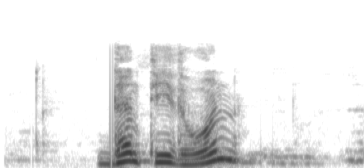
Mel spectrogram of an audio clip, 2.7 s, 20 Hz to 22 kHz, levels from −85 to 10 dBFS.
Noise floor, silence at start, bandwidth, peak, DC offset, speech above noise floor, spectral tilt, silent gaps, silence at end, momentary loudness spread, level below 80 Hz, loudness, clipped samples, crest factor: -56 dBFS; 0.75 s; 7.4 kHz; -2 dBFS; under 0.1%; 38 dB; -8.5 dB/octave; none; 0 s; 10 LU; -56 dBFS; -19 LUFS; under 0.1%; 18 dB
